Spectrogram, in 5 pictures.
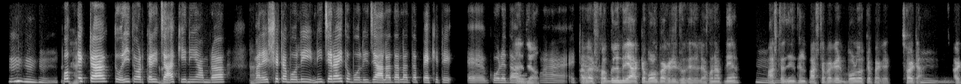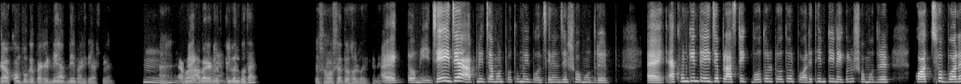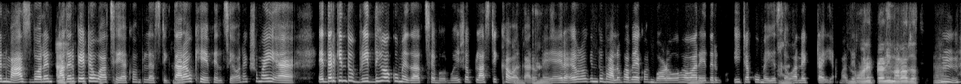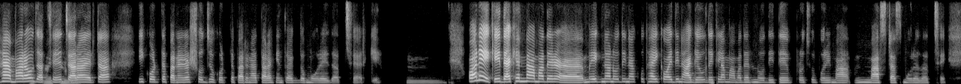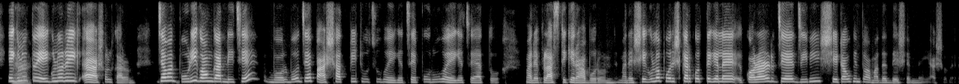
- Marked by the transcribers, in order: tapping; unintelligible speech; unintelligible speech; other background noise
- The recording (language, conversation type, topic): Bengali, unstructured, প্লাস্টিক দূষণ কেন এত বড় সমস্যা?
